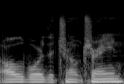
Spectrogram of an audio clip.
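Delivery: ordinary delivery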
